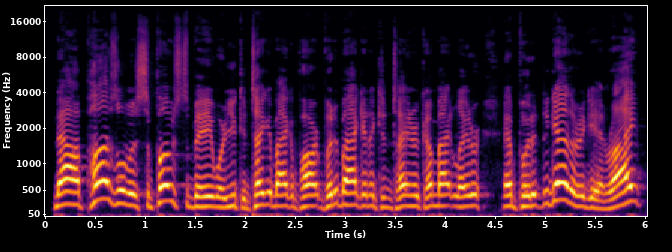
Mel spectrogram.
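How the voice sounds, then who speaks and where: High-voiced male preacher, smooth and mellow. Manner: folksy, storytelling asides. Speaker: pastor. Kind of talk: sermon with scripture reading.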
